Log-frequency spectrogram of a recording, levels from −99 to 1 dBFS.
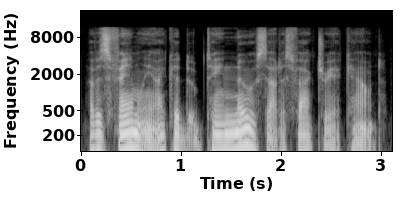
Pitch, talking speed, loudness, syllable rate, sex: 105 Hz, 175 wpm, -21 LUFS, 5.8 syllables/s, male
